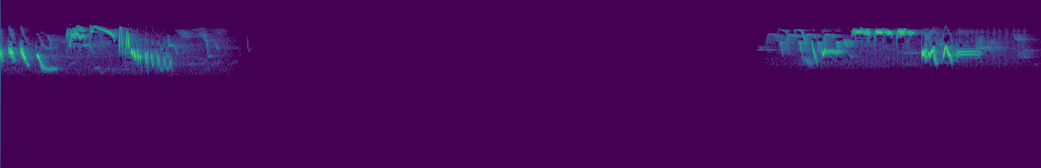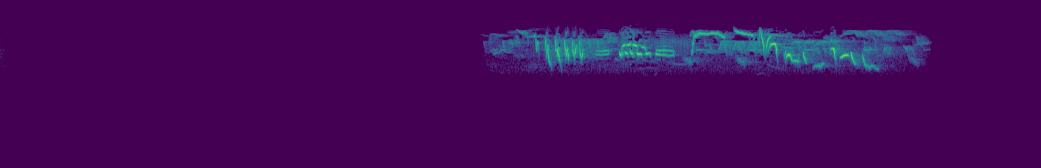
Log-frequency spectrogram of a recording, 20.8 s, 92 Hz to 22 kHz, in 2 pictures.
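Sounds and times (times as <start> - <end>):
European robin singing: 0.0 - 2.3, 7.6 - 10.4, 15.2 - 19.8.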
